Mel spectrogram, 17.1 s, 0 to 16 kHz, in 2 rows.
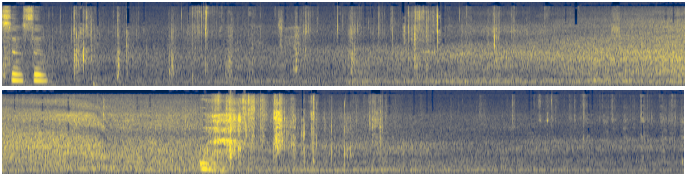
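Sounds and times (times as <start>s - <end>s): footsteps on gravel: 0.6s - 6.9s, 11.1s - 17.0s
car passing by: 2.8s - 17.0s.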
